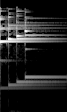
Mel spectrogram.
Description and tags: vMax Bells
Short noise/ sound for notifications in App Development.
app, chime, click, development, Ring, sounds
